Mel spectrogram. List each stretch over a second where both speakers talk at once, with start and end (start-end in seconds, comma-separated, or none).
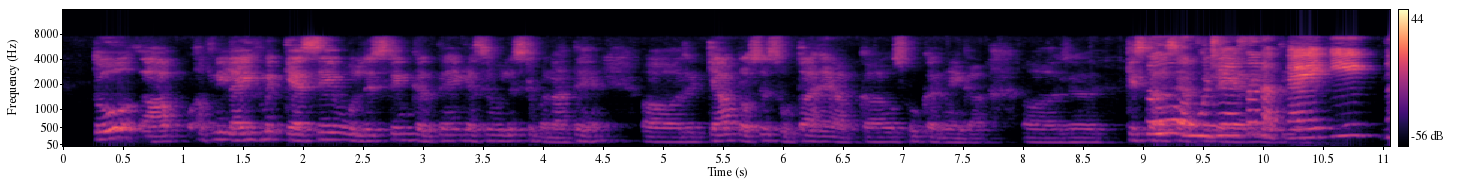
9.0-10.3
